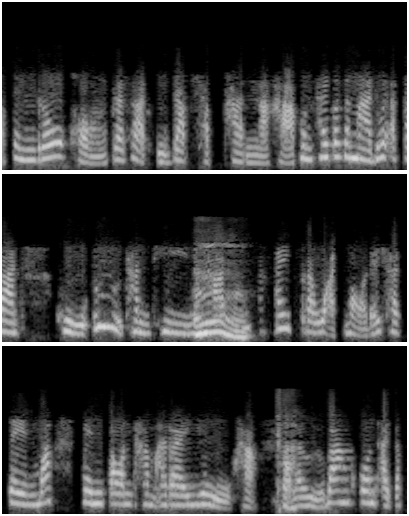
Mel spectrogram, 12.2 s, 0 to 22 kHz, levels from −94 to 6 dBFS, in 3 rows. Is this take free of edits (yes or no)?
yes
